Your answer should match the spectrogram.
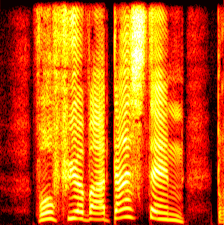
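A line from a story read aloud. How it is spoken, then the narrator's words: Roared. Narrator (German): brüllte Harry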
